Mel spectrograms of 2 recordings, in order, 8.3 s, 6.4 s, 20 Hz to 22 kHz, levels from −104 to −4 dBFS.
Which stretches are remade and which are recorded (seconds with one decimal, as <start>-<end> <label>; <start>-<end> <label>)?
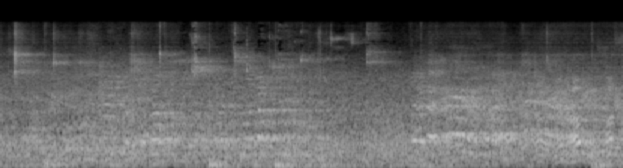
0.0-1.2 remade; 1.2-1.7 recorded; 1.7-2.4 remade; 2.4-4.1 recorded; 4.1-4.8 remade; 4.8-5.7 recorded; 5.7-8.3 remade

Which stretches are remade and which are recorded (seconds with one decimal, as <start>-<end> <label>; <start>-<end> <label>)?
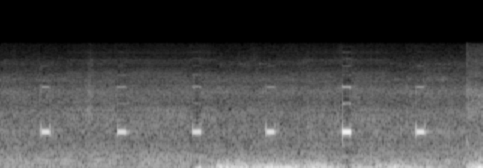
0.0-0.9 recorded; 0.9-2.9 remade; 2.9-4.1 recorded; 4.1-5.2 remade; 5.2-6.4 recorded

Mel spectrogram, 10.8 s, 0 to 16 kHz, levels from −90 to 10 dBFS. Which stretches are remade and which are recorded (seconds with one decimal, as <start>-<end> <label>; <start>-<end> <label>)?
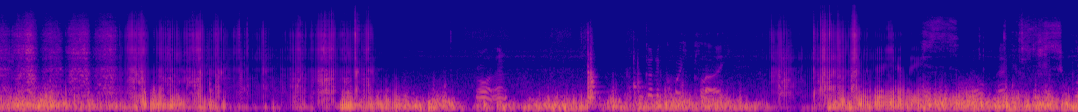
0.0-1.2 recorded; 1.2-4.0 remade; 4.0-7.6 recorded; 7.6-9.2 remade; 9.2-10.8 recorded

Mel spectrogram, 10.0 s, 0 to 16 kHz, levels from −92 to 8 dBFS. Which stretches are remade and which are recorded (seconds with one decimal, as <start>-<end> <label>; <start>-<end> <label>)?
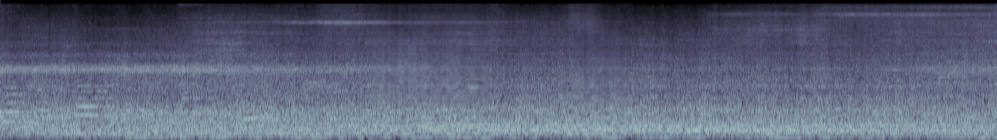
0.0-3.7 recorded; 3.7-4.9 remade; 4.9-5.7 recorded; 5.7-6.3 remade; 6.3-10.0 recorded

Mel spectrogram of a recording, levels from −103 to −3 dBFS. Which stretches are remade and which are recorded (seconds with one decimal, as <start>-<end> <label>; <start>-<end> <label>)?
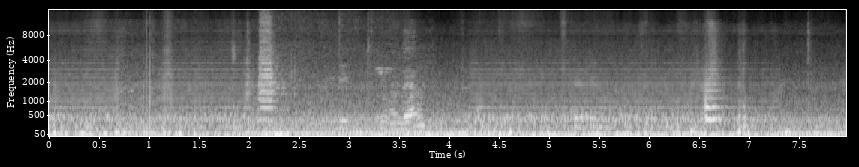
0.0-0.7 remade; 0.7-1.1 recorded; 1.1-2.0 remade; 2.0-4.2 recorded; 4.2-7.3 remade; 7.3-8.0 recorded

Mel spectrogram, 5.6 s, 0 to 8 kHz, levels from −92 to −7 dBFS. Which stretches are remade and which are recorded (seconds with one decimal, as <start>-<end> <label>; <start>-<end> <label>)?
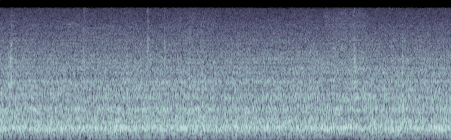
0.0-3.9 recorded; 3.9-4.7 remade; 4.7-5.6 recorded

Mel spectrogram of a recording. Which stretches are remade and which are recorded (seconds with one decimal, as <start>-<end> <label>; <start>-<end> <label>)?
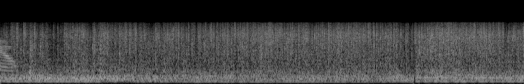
0.0-5.2 recorded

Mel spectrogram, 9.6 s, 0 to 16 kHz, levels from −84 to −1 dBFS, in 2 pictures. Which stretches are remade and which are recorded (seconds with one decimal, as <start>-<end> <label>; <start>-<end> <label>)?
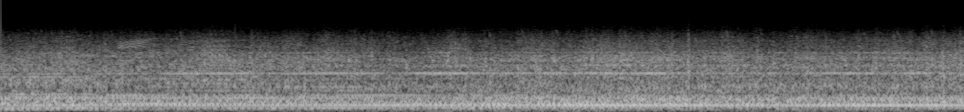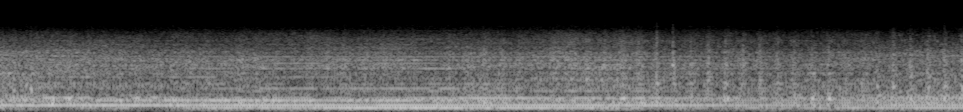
0.0-5.0 recorded; 5.0-9.2 remade; 9.2-9.6 recorded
